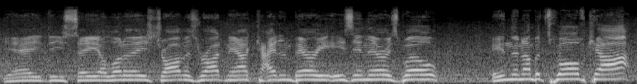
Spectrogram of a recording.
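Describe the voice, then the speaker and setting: A man's voice: high voice, steady tone, moderate pace. Australian man calling a sim race. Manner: calls the action with driver and car details, says mate and reckon. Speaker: race commentator. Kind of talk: sim racing commentary. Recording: noisy broadcast mix with engine noise.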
